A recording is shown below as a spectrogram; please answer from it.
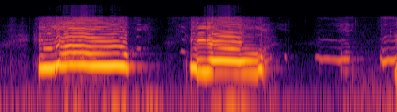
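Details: Indoors, a dog with poor eyesight greets its owner, who has come home for lunch to let it out, with two drawn-out, level whining moans, each about a second long, followed by a faint thin whimper.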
